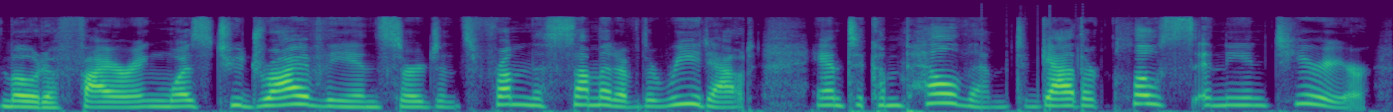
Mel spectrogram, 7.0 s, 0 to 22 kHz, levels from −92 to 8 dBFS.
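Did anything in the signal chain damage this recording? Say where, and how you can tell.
Yes. The damage happens at the driver and buffer stage. From 4.92 to 5.66 s the speech carries a gritty burst of processor overload crackle. The processor could not refill its small audio buffers in time, so deadlines were missed again and again. Each miss drops in a short slice of silence with hard edges. The gaps are very short, which suggests buffers of under a millisecond, and something like fifteen misses. The crackle stops once the load clears.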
